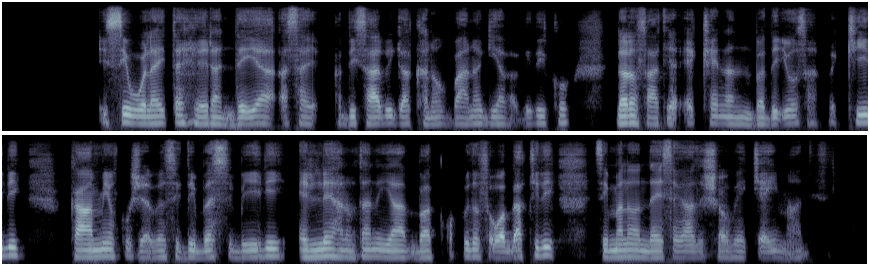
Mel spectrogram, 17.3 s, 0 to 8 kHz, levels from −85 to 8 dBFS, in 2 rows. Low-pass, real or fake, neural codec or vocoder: 7.2 kHz; fake; codec, 16 kHz, 1 kbps, X-Codec, HuBERT features, trained on LibriSpeech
